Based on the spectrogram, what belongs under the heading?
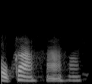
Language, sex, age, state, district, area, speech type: Marathi, female, 30-45, Maharashtra, Osmanabad, rural, conversation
